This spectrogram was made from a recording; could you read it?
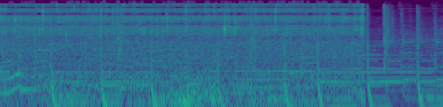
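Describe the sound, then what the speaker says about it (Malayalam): Steady, dense rain patters on a surface throughout, a constant hiss with a faint repeating mechanical whir in the background. "ഇപ്പം പെയ്യുന്നുണ്ട് നല്ലൊരു മഴ"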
